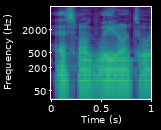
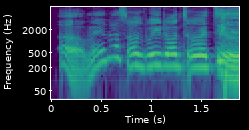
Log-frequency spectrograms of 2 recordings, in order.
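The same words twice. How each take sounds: First: Said in the usual way. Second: Dad voice, playful. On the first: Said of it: "And I'm like". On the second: Retold or imitated. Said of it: "He was like".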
